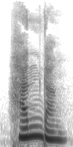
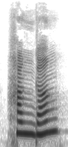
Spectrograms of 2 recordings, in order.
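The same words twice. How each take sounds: First: The first syllable ends in a clear n sound. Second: The first syllable ends in an ng sound. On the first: The speaker calls it right. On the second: The speaker calls it wrong.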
